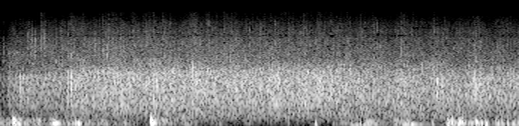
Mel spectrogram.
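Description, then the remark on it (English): An audience claps steadily, a dense wash of applause that holds at an even level for several seconds, with a few sharper individual claps standing out, applauding the speakers after a timed discussion. “Let's give them applause.”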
